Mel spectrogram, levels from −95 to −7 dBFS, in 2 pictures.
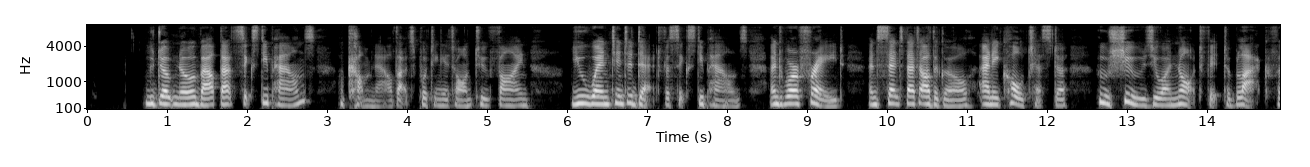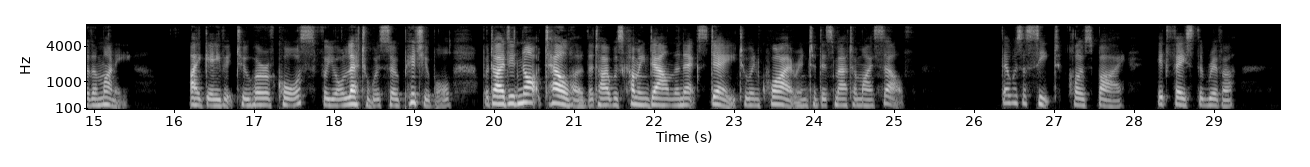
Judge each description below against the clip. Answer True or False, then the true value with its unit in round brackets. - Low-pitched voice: False (185 Hz)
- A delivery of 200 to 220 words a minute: False (175 wpm)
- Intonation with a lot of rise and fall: False (3.2 semitones)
